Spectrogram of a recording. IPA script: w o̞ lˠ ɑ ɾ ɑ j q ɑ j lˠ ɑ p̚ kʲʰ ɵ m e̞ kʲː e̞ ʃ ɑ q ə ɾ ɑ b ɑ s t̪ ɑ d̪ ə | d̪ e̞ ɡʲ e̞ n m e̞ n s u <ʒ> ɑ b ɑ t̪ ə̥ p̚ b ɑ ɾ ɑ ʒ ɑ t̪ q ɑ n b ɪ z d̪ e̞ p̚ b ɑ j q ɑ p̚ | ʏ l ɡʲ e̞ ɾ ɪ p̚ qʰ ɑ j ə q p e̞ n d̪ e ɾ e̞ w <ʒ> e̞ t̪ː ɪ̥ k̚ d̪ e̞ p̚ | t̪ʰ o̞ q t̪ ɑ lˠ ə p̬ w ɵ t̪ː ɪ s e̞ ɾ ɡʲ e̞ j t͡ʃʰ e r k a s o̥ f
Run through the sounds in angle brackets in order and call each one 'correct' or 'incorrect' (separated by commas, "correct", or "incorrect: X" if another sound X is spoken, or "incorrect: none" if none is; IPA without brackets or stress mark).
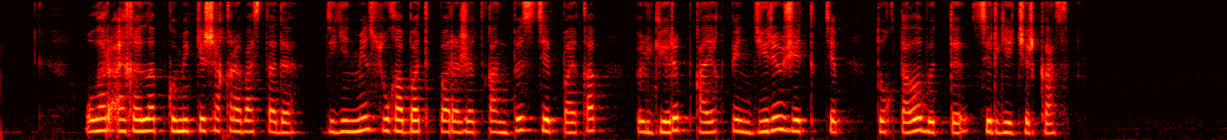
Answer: incorrect: ʁ, correct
